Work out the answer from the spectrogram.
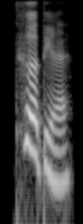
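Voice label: "te4 dian3", Mandarin Chinese; HSK4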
